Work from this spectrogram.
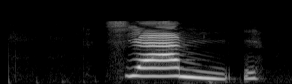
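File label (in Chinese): "xia1 mi5" Mandarin Chinese, female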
